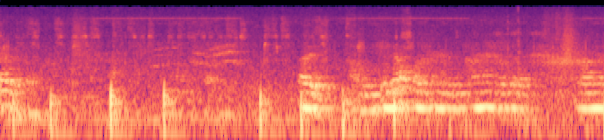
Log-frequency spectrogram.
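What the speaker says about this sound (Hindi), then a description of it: "चलिए यहाँ पे हम लिख देते हैं आयत, रेक्टेंगल।" Writing a word on a board during a Hindi-language maths lesson on area and perimeter produces a few sharp tapping and scratching strokes at first. A voice then talks steadily over the rest.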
